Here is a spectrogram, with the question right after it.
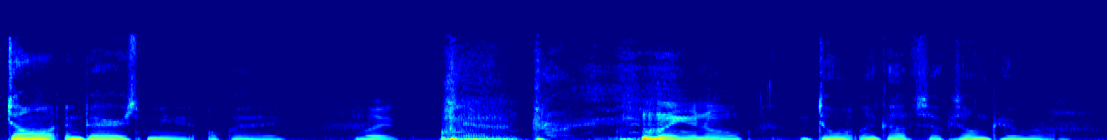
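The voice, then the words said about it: Imitates another person's voice. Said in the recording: “He also doesn't talk like that, but that's my impression.”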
